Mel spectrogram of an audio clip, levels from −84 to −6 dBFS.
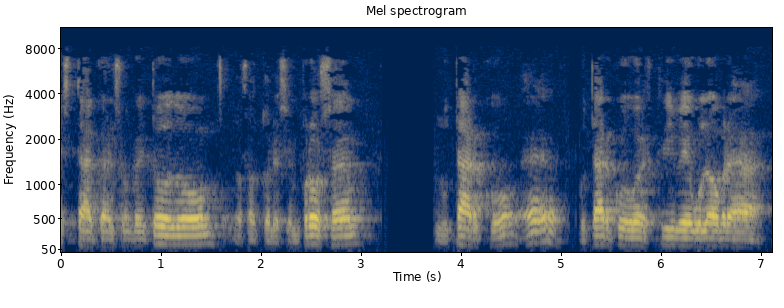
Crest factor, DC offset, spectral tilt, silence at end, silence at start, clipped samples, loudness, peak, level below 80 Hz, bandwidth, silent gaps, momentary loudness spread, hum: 16 dB; under 0.1%; -3.5 dB/octave; 0.1 s; 0 s; under 0.1%; -23 LUFS; -6 dBFS; -74 dBFS; 7.6 kHz; 3.28-3.72 s; 12 LU; none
